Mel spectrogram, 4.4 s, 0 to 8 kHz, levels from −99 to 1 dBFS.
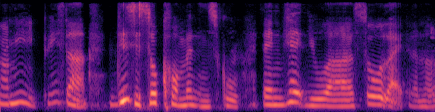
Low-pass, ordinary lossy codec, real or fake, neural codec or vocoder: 7.2 kHz; none; fake; codec, 24 kHz, 0.9 kbps, WavTokenizer, medium music audio release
